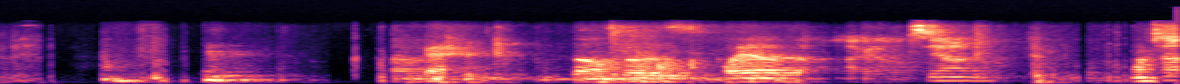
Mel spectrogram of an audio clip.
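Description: A man talks casually over an online call.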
